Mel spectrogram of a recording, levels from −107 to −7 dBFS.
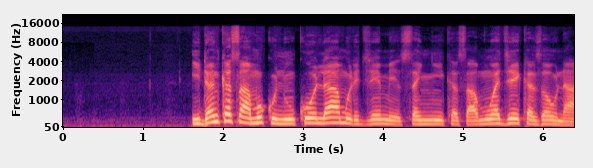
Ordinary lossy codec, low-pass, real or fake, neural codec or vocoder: none; 14.4 kHz; real; none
